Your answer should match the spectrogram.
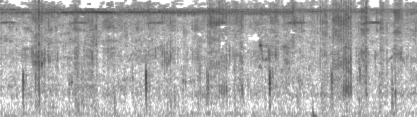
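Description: Palomino horse's hooves clopping on a paved road in an uneven rhythm, over a steady low rumble, with one louder thump about three seconds in.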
